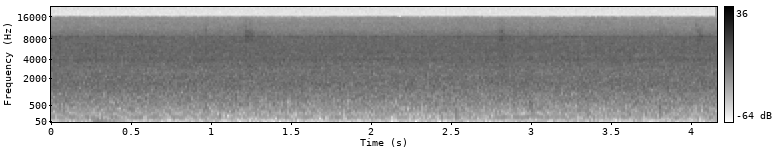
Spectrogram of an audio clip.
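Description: Steady machine noise from a rope-processing machine running as it feeds a climbing rope over a guide wheel: an even hiss with a faint low hum.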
